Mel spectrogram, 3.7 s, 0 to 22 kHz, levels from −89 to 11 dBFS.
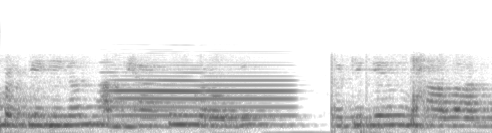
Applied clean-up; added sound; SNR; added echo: none; Wind instrument, woodwind instrument; 4 dB; reverberation time 0.9 s.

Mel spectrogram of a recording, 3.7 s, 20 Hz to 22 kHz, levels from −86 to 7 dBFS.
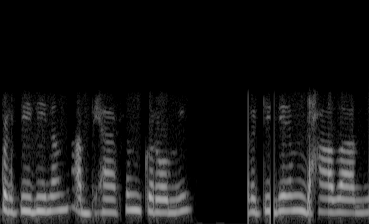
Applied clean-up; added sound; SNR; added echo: none; none; none; none.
